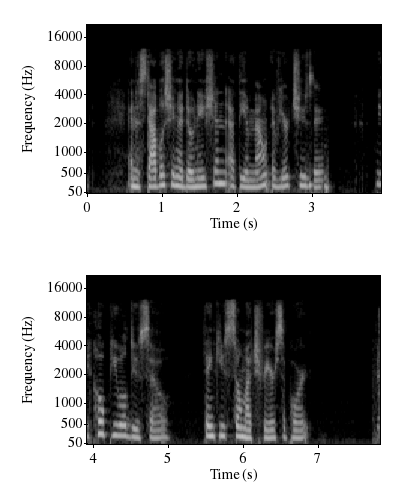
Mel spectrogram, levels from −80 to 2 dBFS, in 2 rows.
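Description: From 2.87 to 4.07 s, repeated packet loss hits the stream. Gaps up to 60 ms arrive one after another, and concealment stretches the previous sound across nearly half that span, so the audio turns choppy and robotic, with fragments missing.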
